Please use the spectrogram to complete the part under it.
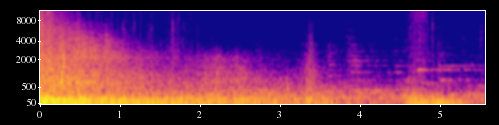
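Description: A Confringo fire spell goes off in Hogwarts Legacy with a heavy blast up front, its boom fading into a long rumbling tail, and a softer second burst follows near the end.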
